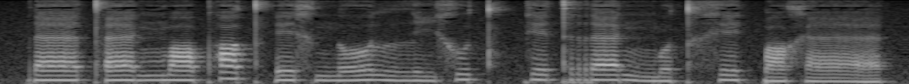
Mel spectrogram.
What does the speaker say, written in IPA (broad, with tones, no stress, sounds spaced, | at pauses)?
ɾ æ˨ tʼ æ˨ ŋ͡m ɒ˨ pʰ ɒ˦ t ʔ e˨ x n o˨˦ lː i˨ x u˦ t kː e˦ t r æ˦ ŋ͡m o˨ t x e˦ k͡p ɒ˨ x æ˨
